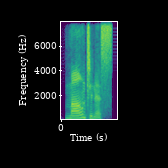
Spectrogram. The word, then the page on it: mountainous: Indian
